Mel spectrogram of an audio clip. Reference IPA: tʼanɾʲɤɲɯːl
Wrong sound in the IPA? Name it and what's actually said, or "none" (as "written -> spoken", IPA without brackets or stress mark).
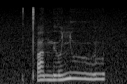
none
